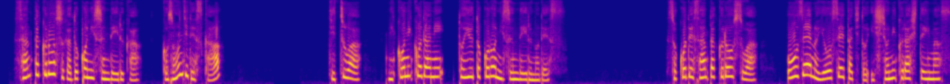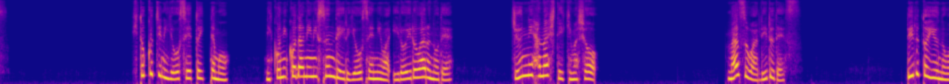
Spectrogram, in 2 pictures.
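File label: Japanese female voice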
